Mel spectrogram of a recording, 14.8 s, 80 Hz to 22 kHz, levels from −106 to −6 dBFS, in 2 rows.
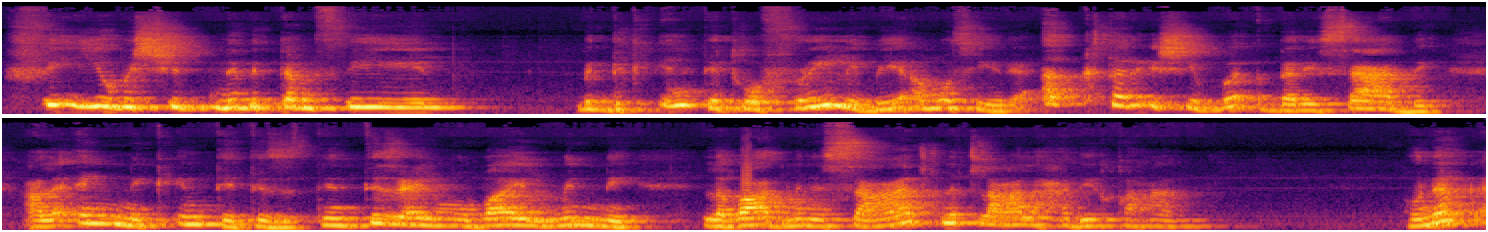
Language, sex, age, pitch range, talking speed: Arabic, female, 50-69, 185-250 Hz, 105 wpm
